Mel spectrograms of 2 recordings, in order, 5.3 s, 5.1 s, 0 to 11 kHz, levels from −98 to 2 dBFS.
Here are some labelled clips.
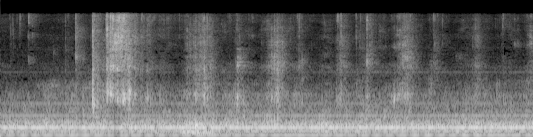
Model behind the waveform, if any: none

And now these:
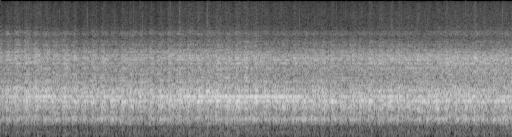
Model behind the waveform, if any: none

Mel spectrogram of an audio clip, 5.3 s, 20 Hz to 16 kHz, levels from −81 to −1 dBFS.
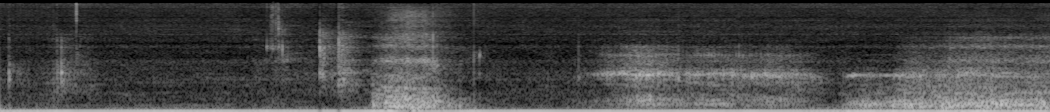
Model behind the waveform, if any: codec, SNAC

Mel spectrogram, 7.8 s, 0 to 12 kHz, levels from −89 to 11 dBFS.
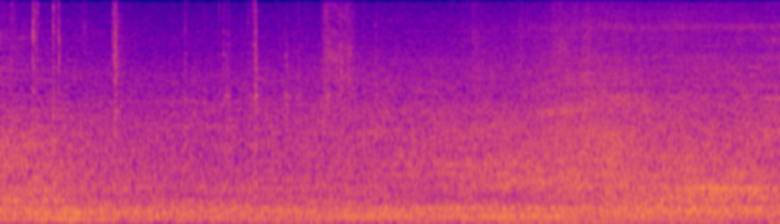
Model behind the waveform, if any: vocoder, Vocos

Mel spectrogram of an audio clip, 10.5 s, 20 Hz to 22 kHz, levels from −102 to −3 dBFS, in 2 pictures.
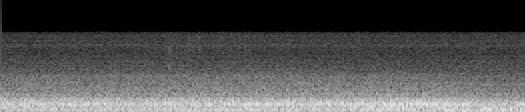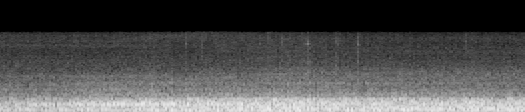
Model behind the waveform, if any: none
